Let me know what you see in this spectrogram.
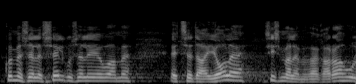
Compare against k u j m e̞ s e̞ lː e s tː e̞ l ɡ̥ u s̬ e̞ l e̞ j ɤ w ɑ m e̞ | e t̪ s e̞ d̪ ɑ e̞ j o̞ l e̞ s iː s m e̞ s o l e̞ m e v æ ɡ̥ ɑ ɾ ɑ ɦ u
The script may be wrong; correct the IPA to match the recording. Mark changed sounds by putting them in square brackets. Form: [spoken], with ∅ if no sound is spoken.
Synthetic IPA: k u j m e̞ s e̞ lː e s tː e̞ l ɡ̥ u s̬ e̞ l e̞ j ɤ w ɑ m e̞ | e t̪ s e̞ d̪ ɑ e̞ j o̞ l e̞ s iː s m e̞ [∅] o l e̞ m e v æ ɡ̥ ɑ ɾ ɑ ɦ u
